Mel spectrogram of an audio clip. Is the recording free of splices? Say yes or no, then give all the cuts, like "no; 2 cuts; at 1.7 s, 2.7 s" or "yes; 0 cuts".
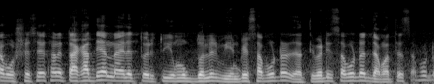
yes; 0 cuts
